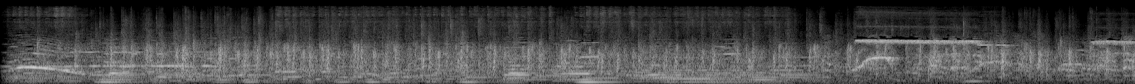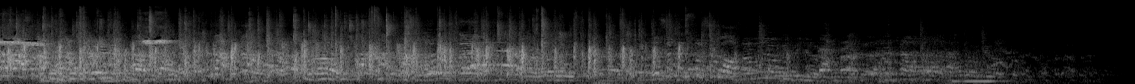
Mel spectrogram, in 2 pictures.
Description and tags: Applause during Budapest csárda folklore event.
